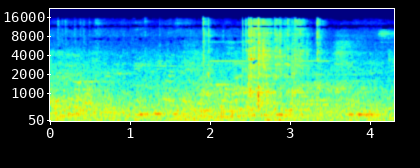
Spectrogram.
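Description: Coins and a ticket dropping into a train-station ticket machine's change tray: a short clinking rattle about two and a half seconds in, with a few single clicks before and after, as the machine pays out change. Faint background chatter.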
